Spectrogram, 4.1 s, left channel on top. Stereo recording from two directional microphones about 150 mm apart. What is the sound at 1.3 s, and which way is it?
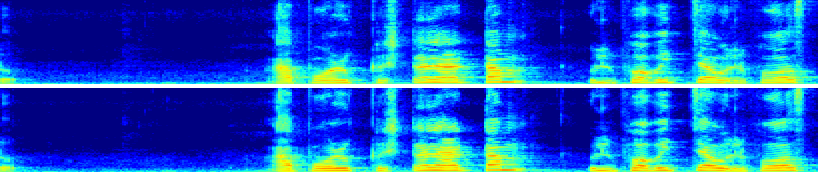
A woman's voice, 15° right (ahead or behind).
